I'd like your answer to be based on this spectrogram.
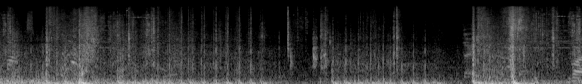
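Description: Rapid video game gunfire crackles in dense bursts through most of the stretch, with a brief lull before a louder volley near the end, while players talk over the shooting.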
